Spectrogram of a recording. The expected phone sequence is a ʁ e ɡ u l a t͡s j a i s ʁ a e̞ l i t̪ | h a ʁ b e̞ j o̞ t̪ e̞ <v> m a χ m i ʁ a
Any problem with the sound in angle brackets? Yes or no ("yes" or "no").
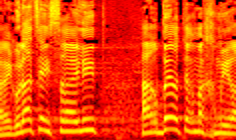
yes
